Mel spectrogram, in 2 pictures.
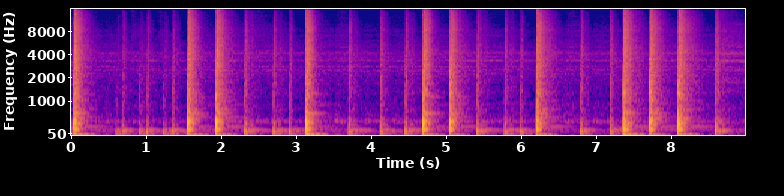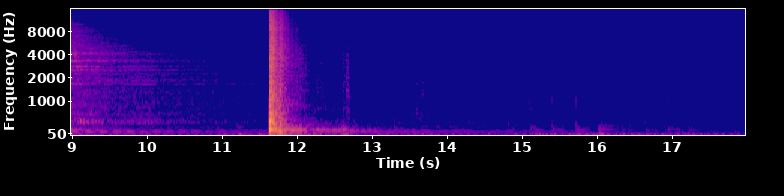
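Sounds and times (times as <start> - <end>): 
snare drum: 0.0 - 8.8, 11.6 - 12.0.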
